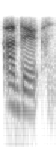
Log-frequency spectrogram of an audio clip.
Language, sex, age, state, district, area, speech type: Malayalam, female, 18-30, Kerala, Kozhikode, rural, conversation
